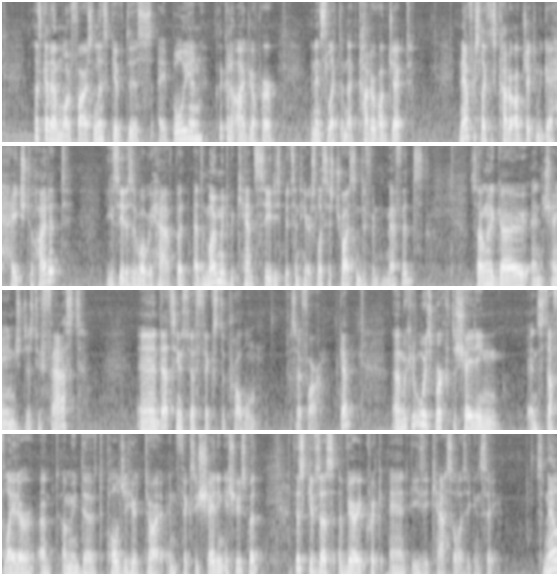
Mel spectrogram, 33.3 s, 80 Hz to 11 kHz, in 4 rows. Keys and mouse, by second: 0.2-3.4 middle drag, 3.4-7.0 right drag, 7.0 middle click, 7.1-11.1 right drag, 8.1 h, 11.1-26.7 middle drag, 17.1 click, 17.1 right click, 26.7-33.3 right drag, 29.2 KP_1, 30.6 alt+a.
